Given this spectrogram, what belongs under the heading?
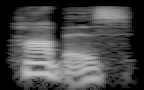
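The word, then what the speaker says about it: Hautbois: a u t b o i s to hobbis b l v o i r somehow becomes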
